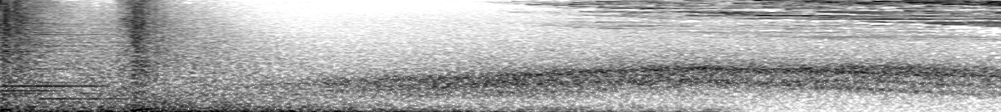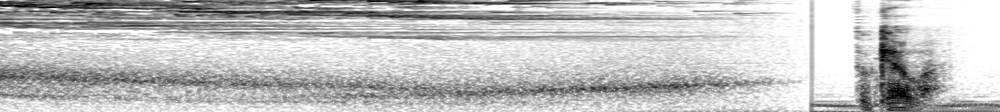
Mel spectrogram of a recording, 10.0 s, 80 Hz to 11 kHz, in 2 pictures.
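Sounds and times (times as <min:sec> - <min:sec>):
shimmering wind-chime wash: 0:02.4 - 0:09.0.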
